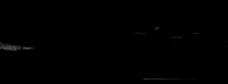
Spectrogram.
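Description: Near silence: faint sustained low notes of soft background music come in about halfway through, with a few faint high chirps like birdsong.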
